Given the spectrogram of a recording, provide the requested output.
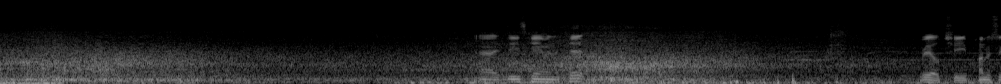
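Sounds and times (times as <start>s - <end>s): wind buffeting microphone: 6.6s - 8.4s.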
